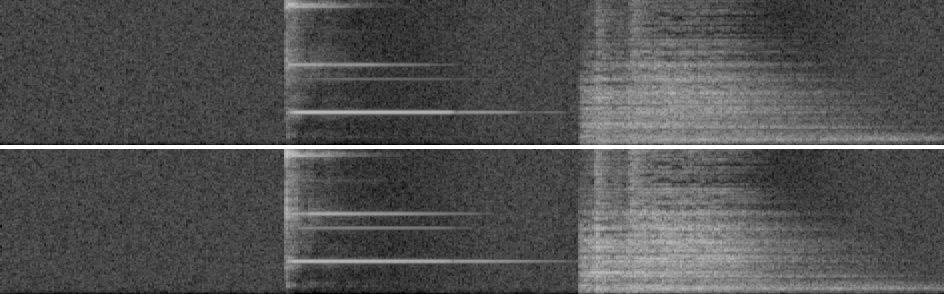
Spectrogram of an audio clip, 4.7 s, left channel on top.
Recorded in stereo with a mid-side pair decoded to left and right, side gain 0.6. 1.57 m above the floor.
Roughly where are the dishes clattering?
Ahead right.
